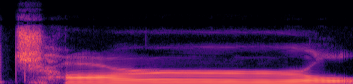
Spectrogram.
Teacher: keep making sound the whole time as your tongue moves from the r position to the l position and then the z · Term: rl movement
